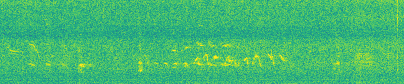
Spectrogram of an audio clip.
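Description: Small birds chirping faintly in quick, short high calls over a steady background hiss.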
